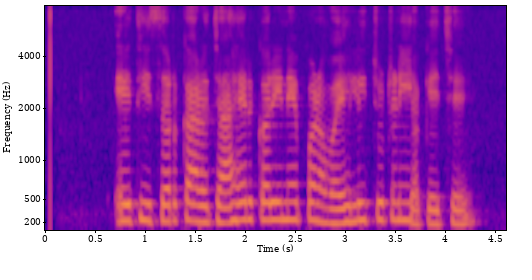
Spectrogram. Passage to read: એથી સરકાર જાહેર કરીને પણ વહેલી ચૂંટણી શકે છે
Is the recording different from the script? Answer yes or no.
no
